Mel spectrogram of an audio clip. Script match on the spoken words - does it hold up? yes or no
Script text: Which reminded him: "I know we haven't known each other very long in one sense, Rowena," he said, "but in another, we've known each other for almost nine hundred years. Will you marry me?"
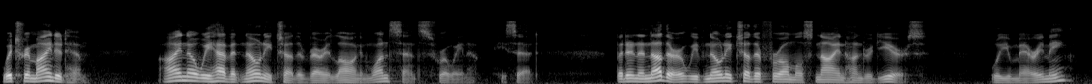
yes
